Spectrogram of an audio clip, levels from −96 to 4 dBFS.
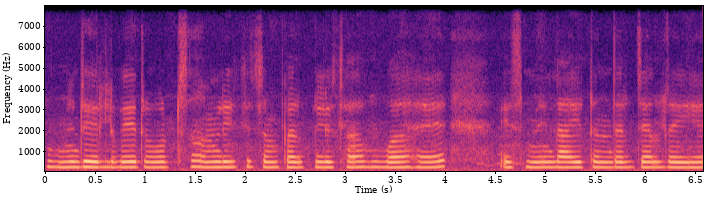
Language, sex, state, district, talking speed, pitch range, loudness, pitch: Hindi, female, Uttar Pradesh, Shamli, 135 wpm, 250-260 Hz, -14 LUFS, 255 Hz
